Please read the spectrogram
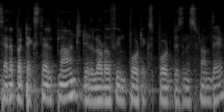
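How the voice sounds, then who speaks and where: A man with a fairly low voice speaks fairly quickly as music plays behind him. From India. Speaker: businessman, panelist. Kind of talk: panel discussion.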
